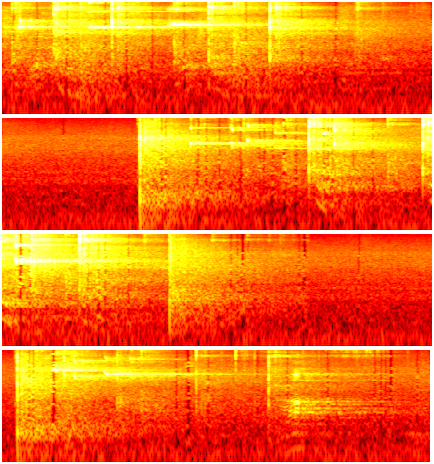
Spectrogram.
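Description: Table tennis rallies: quick, sharp clicks of the ball off rackets and table, mixed with high squeaks of players' shoes on the court floor, echoing in a large hall. There are three rallies; the second and third start abruptly about six and thirteen seconds in, with short lulls between.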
